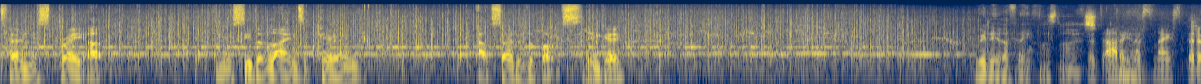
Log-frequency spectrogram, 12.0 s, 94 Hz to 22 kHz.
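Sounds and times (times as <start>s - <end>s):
grainy hiss: 0.0s - 12.0s.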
